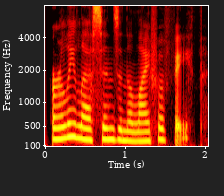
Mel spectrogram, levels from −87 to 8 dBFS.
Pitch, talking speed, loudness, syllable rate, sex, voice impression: 225 Hz, 205 wpm, -17 LUFS, 5.1 syllables/s, female, feminine, adult-like, tensed, bright, soft, fluent, slightly raspy, calm, kind, modest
